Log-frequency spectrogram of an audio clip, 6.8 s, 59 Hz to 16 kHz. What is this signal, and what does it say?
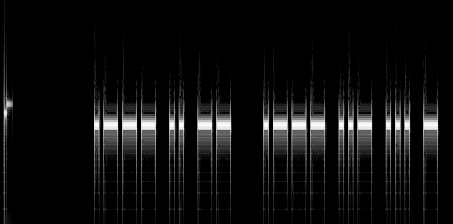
Morse code, heard as a keyed tone, about 17 wpm, 700 Hz. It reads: JIM JUST
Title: Pangram Challenge v2 - 17wpm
